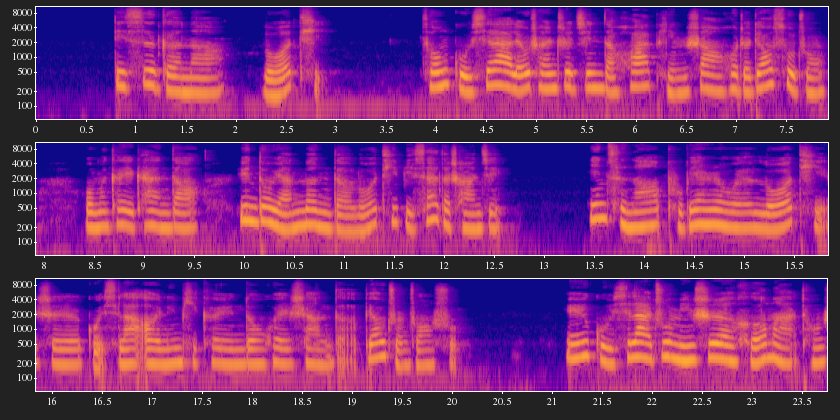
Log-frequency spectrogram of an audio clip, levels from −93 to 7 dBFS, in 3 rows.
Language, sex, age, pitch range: Chinese, female, 20-39, 195-235 Hz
